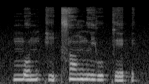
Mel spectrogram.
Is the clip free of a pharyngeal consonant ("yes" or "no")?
yes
